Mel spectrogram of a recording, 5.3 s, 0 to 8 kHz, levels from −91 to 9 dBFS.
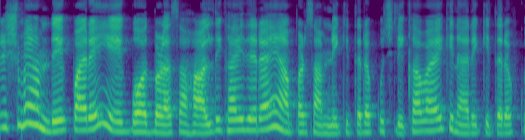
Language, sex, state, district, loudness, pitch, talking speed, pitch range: Hindi, female, Chhattisgarh, Korba, -16 LUFS, 200 Hz, 340 wpm, 180-235 Hz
